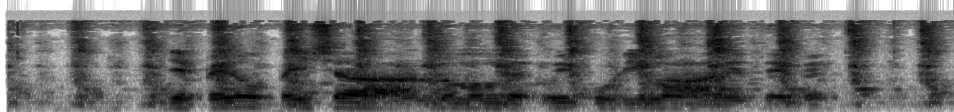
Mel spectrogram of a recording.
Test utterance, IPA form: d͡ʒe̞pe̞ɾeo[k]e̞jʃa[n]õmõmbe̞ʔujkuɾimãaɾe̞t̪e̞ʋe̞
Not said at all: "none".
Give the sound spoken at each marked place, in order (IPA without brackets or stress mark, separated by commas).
p, n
